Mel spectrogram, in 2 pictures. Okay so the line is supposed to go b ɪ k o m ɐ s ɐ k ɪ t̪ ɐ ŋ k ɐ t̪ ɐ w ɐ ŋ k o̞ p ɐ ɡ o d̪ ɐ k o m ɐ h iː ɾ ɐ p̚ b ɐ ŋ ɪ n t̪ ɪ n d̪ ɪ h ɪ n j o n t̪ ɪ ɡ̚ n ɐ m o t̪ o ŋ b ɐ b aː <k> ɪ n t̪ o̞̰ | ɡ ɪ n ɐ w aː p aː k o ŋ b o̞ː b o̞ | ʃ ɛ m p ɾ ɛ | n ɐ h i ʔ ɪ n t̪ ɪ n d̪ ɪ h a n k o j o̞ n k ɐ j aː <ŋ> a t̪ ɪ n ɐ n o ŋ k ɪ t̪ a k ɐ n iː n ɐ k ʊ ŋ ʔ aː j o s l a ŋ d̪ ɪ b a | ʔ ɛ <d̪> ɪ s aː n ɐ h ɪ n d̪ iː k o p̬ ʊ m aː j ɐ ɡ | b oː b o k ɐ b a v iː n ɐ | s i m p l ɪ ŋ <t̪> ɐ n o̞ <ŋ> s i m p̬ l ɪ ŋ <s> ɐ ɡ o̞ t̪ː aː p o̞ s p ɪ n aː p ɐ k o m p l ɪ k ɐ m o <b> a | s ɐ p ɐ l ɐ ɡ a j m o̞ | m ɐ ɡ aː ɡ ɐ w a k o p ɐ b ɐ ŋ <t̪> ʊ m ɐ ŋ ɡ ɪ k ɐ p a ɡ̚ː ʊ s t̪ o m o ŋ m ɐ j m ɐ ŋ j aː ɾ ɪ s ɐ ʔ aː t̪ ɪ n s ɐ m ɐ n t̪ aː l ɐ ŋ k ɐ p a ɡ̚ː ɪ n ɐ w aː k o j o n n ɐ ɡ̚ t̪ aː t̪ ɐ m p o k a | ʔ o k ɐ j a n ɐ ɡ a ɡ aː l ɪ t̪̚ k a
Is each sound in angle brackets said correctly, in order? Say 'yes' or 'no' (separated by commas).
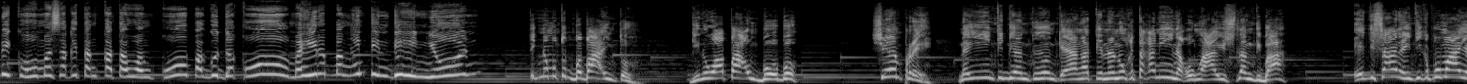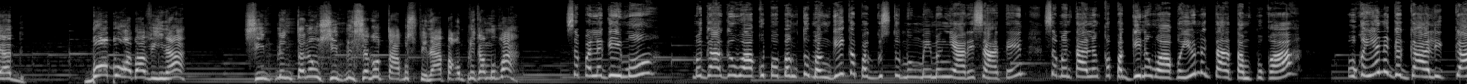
no, yes, yes, yes, yes, yes, no, yes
